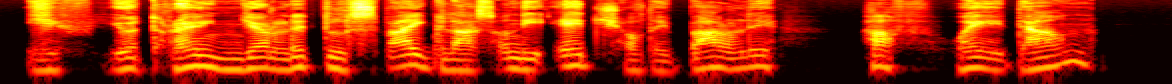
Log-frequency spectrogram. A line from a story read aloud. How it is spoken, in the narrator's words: said Eduardo, in little more than a whisper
